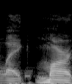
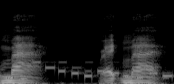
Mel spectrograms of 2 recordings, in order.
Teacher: in certain dialects, that R is going to be pronounced very lightly, so it's not like Marg, it's more like mag, right?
